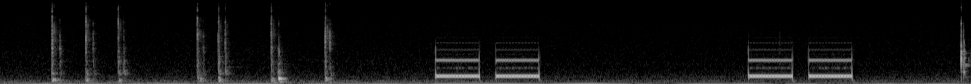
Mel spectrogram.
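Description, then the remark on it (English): Several quick clicks of a phone number being dialed, then a ringback tone pulsing twice in paired double rings with a pause between, clear with no voices. “Could I use your phone? Yes, of course.”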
